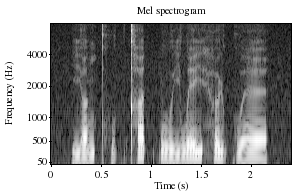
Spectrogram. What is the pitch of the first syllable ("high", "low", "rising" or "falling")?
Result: low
